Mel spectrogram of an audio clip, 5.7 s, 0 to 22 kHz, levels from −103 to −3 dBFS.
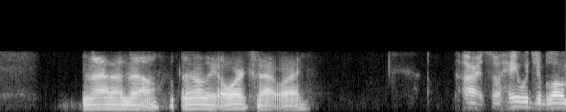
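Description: It's a speech clip, and the whole thing carries the sound of the G.729 codec. Everything stops at around 3.8 kHz, so it has that boxed-in telephone quality. The roughness is plainly audible too: a slightly buzzy, synthetic edge where the voice is being rebuilt from a vocal tract filter, a pitch predictor and a handful of pulses per frame rather than passed as a waveform. All of that fits G.729A running at 8 kbit/s.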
